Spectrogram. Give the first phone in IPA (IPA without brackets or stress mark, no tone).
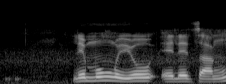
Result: l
